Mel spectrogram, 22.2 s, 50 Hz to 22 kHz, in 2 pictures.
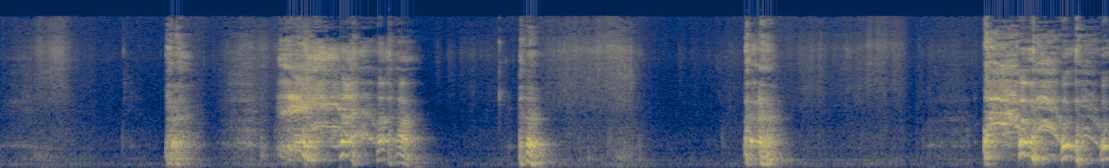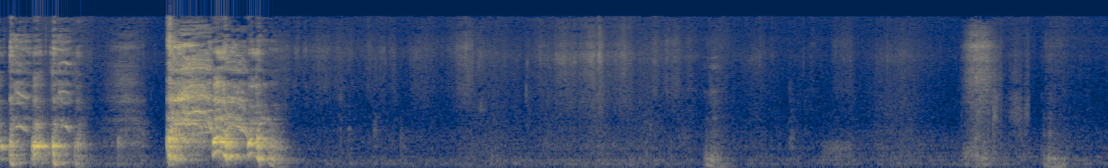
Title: Autumn Morning Coughing & Gagging 2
